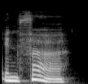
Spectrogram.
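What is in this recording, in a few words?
"infer", British English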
